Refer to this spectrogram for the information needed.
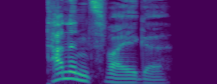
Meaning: nominative/accusative/genitive plural of Tannenzweig
- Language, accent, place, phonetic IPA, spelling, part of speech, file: German, Germany, Berlin, [ˈtanənˌt͡svaɪ̯ɡə], Tannenzweige, noun, De-Tannenzweige.ogg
